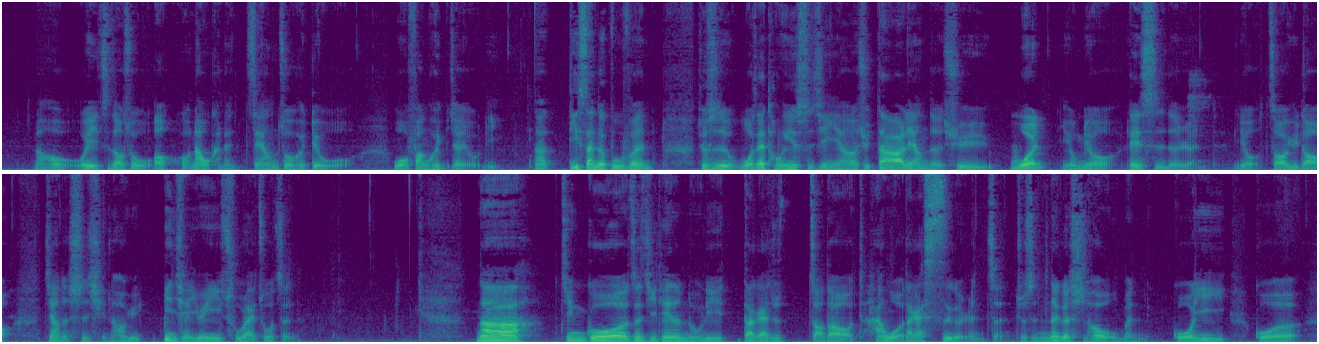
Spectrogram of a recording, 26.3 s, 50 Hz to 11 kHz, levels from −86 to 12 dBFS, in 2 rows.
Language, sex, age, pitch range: Chinese, male, 20-39, 75-90 Hz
